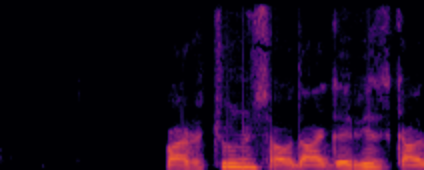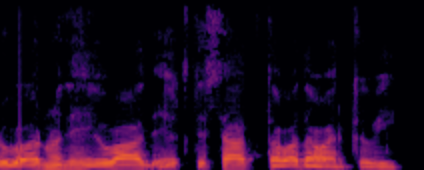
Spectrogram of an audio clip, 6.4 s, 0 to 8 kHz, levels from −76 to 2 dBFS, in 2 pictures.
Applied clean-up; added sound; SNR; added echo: none; none; none; none.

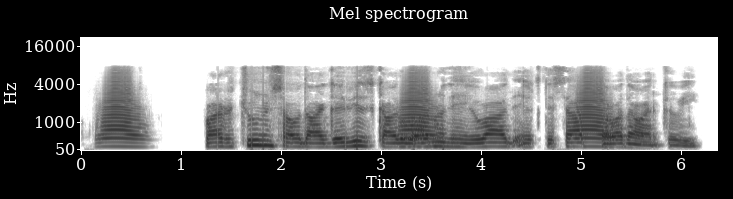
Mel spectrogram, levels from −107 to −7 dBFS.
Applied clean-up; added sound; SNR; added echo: none; Brass instrument; -1 dB; none.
